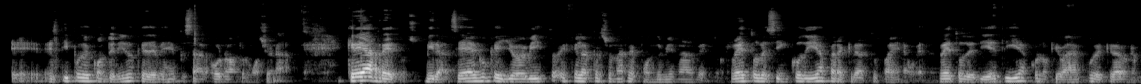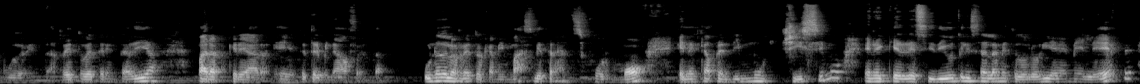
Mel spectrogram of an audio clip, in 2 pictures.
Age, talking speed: 30-49, 225 wpm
